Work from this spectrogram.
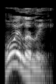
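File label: "oilily", British English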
